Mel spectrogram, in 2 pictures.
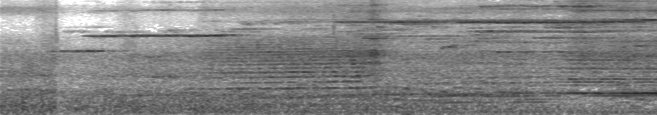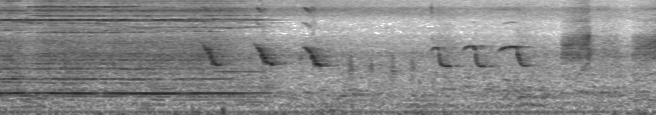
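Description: Passenger train rolling slowly past a station platform, its wheels on the rails giving steady squealing tones over the rolling noise; the sound swells and then fades about nine seconds in.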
